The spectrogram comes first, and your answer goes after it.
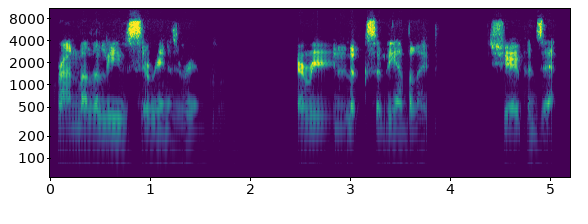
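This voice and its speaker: A man's voice: mid-range voice, little pitch movement, normal speed, sharp tone, no room sound. A man reading out stage directions as the narrator of a script table read.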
